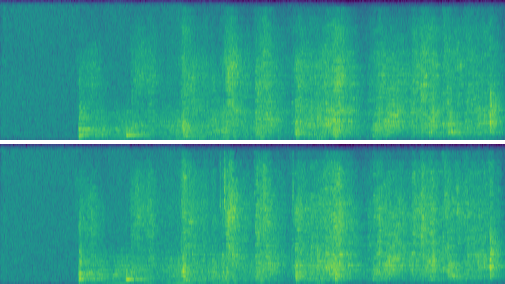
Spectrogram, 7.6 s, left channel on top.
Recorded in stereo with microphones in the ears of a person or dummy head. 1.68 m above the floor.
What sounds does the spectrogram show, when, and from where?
1.2 s footsteps: 15° right (ahead or behind), 3.5 m; by 7.5 s 5° left (ahead or behind), 6 m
